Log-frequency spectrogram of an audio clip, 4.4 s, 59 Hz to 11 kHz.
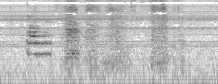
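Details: A 2-year-old male Maine Coon cat gives a clear, drawn-out meow, then a shorter one and softer follow-up calls.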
